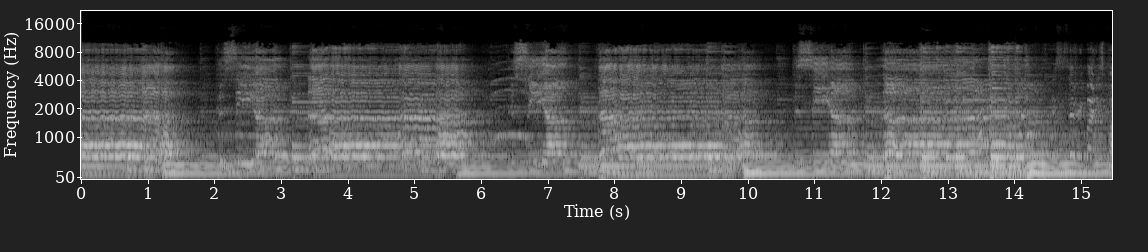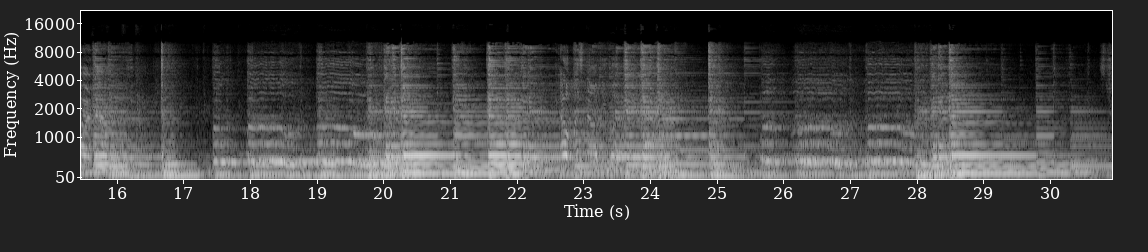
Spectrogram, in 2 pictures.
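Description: Acoustic guitar played with singing: a live folk song.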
